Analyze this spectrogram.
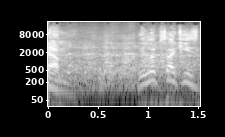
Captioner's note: laughing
